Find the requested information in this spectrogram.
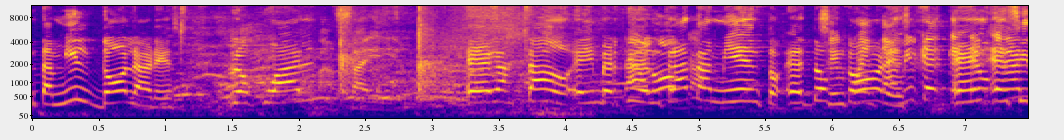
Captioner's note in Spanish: risas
